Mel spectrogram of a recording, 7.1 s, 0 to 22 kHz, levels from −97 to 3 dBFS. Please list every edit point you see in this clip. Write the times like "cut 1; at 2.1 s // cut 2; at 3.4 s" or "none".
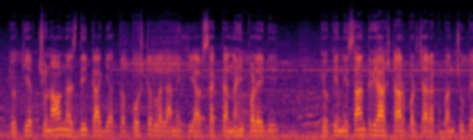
none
